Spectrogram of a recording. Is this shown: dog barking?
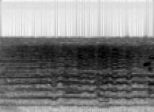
no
